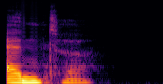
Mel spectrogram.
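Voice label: "enter", British English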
